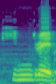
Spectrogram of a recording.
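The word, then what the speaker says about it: Kindred: นี้ นะ คะ ก็ คือ Kinr the eternal hunter พาน คู่ หู แกะ หมา ป่า อ่าน ว่า Kinr นะ คะ Kinr นะ คะ เหมาะ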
